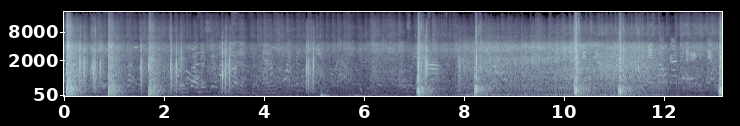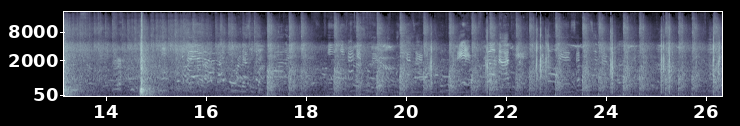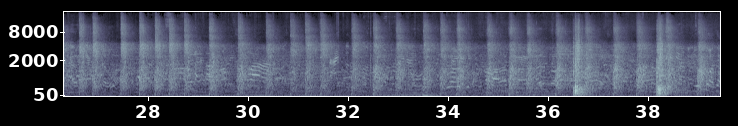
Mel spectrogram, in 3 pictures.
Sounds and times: Crowded crowd 0.0 - 39.4
Fireworks 0.0 - 39.4
firecrackers sound 0.0 - 39.4

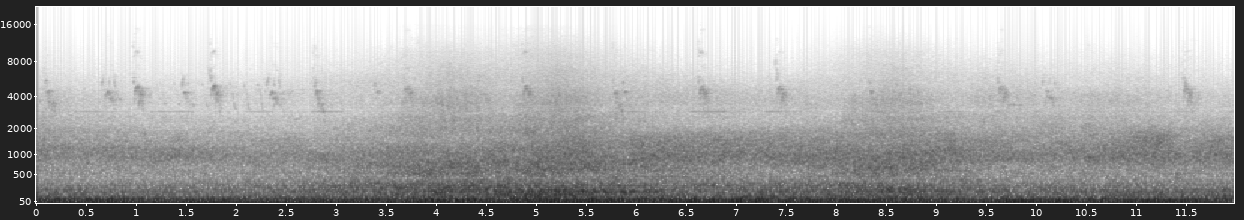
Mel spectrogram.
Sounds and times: highway 0.0 - 11.9

